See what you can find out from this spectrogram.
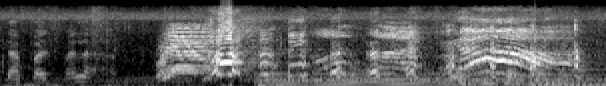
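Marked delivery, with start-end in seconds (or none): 1.6-3.7 slow, drawn-out amazed cry with laughter; amazed reaction. Real, not acted. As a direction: gasp it out, stretched and laughing. Reacting to the finished reveal.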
